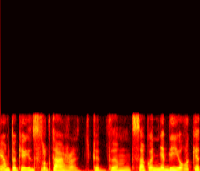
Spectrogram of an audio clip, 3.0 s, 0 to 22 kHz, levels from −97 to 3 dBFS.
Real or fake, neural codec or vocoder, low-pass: fake; codec, 44.1 kHz, 7.8 kbps, DAC; 7.2 kHz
